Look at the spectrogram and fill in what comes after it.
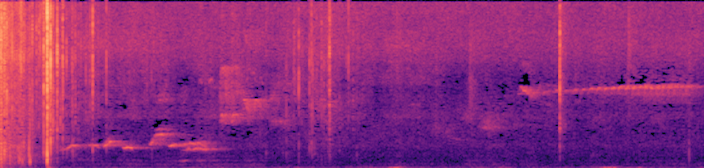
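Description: Small birds chirping in woodland, with a few sharp clicks at the start, a thin high whistle held for about two seconds near the end, and a couple of soft low thuds.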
